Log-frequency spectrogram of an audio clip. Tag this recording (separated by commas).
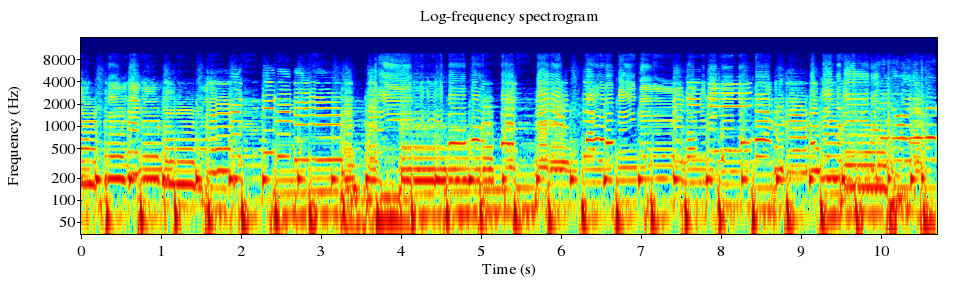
Music, Guitar, Musical instrument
